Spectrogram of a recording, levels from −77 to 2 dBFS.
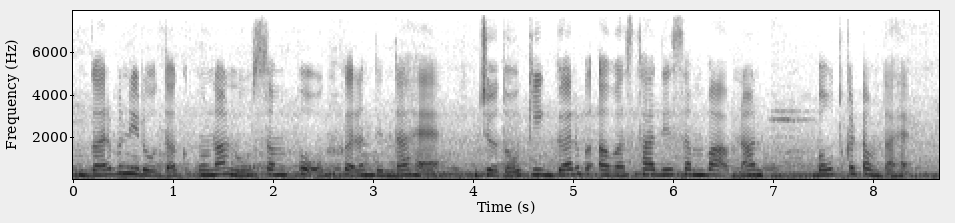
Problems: constant background noise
